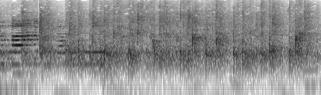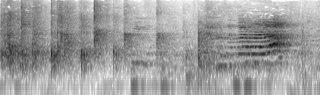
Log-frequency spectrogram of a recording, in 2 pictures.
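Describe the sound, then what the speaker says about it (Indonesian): A classroom of children claps their hands in a lively burst, mixed with children's voices and a teacher talking, with taps and clatter close by. "Boleh tepuk tangan terlebih dahulu"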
